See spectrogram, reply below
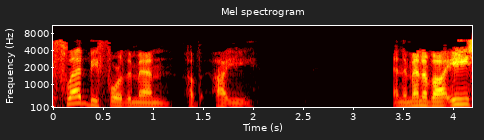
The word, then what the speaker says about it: Ai: Israel had great confidence that the city of, I'm going to say it, Ai, is how it's pronounced, Ai, was going to be another victory for them.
